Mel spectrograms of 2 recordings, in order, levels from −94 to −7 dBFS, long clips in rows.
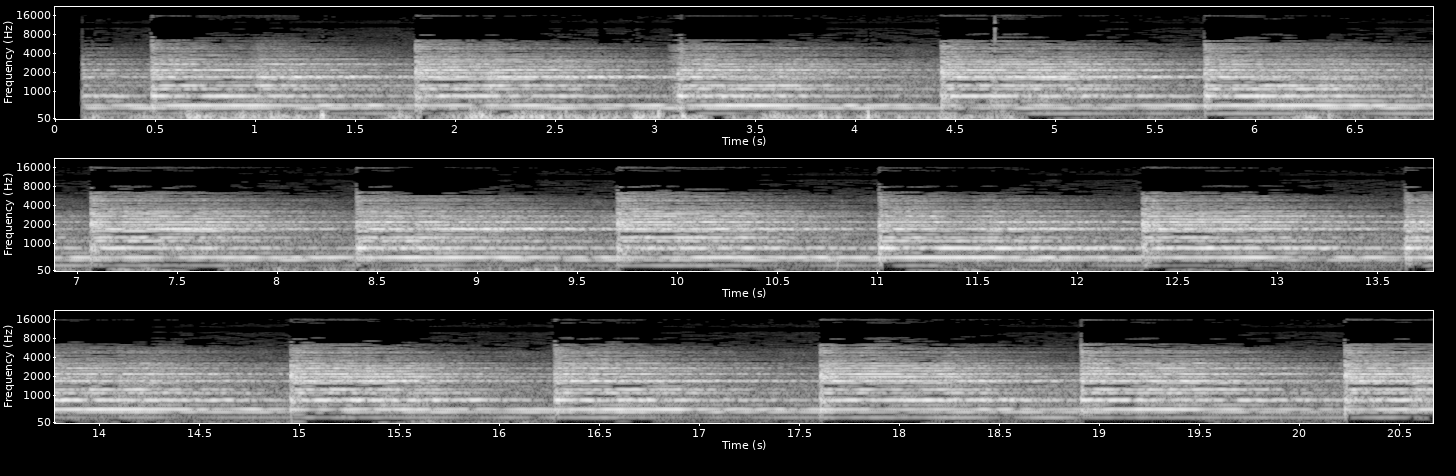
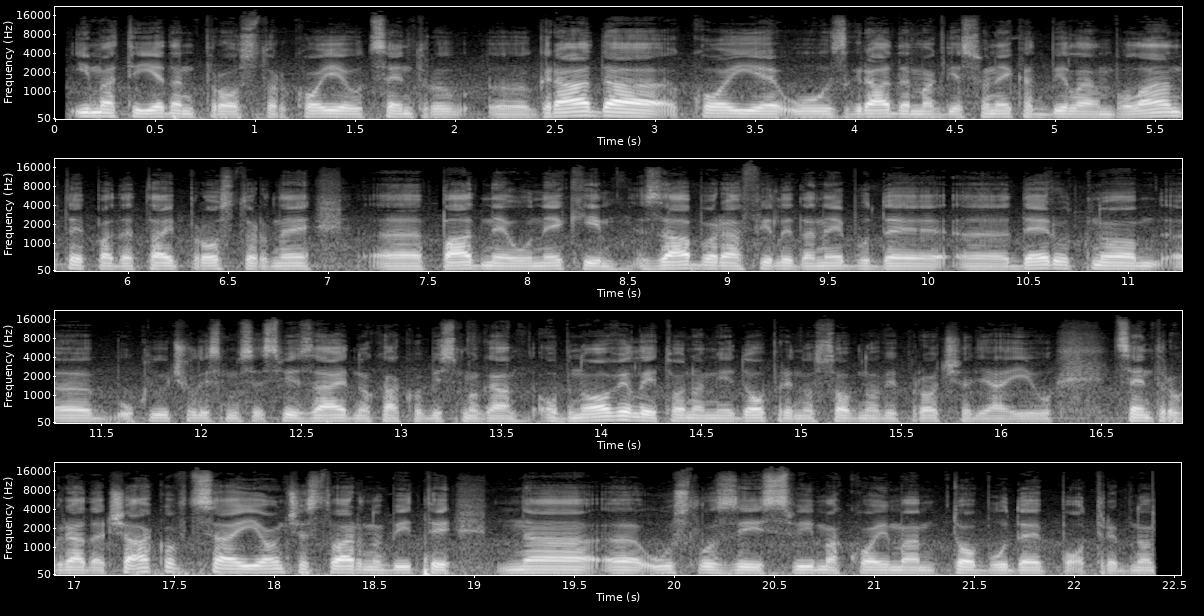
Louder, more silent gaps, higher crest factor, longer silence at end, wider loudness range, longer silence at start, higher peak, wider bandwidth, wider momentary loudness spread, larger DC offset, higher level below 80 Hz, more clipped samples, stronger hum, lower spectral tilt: first, -16 LUFS vs -21 LUFS; neither; about the same, 16 dB vs 16 dB; second, 0 s vs 0.15 s; about the same, 1 LU vs 3 LU; about the same, 0.15 s vs 0.05 s; first, 0 dBFS vs -4 dBFS; about the same, 16 kHz vs 15.5 kHz; about the same, 7 LU vs 7 LU; neither; first, -38 dBFS vs -44 dBFS; neither; neither; second, -3.5 dB/octave vs -6 dB/octave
